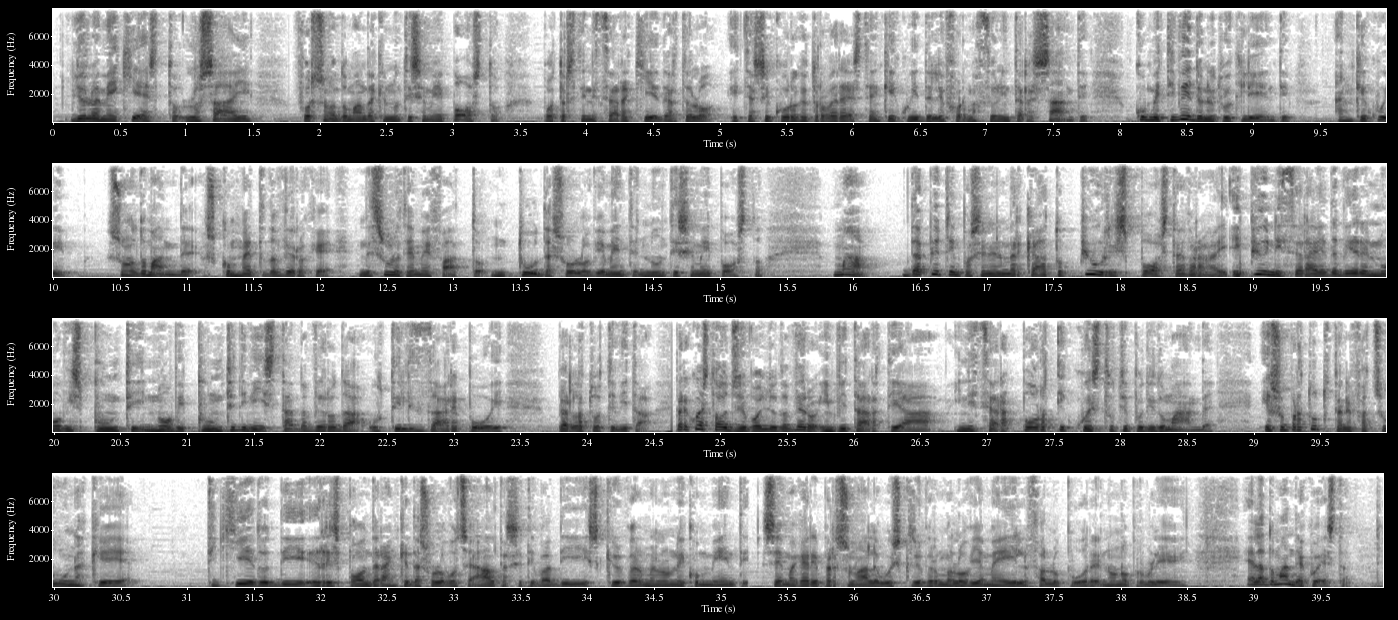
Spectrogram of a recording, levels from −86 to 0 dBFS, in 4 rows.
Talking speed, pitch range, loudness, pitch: 210 wpm, 110-140 Hz, -17 LUFS, 120 Hz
